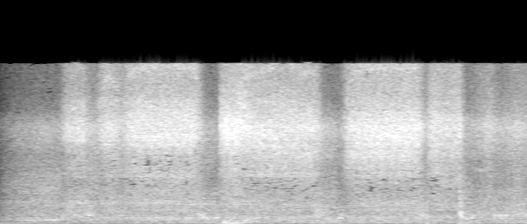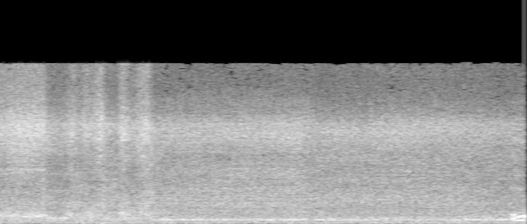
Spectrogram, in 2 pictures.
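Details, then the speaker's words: Shark vacuum from a joblot with a smashed, worn-out head kept for spares: a steady, even high-pitched hiss with some handling noise over it. The suction motor runs normally. "so i think this head is good for spares and it has a working motor that's going to be as good as we need and it runs as well we have a working suction motor too"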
